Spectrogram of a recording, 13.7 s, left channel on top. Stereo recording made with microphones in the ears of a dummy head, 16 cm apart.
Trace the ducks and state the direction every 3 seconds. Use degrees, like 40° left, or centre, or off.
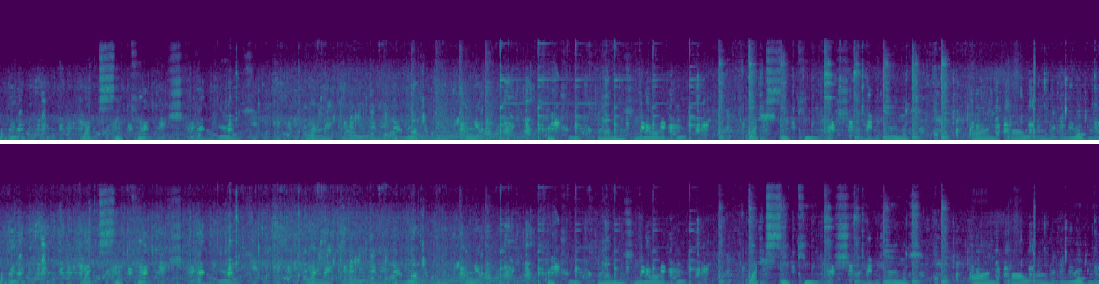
70° right, 30° right, 10° left, 30° left, 40° left.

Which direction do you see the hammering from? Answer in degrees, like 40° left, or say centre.
20° left.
